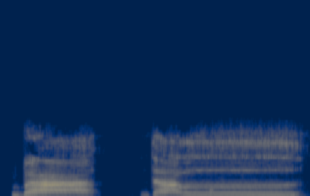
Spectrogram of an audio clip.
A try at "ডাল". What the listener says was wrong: আবার দাল হয়ে যাচ্ছে, ডাল। বলেন ডাল। সব- জি না, সকলে মিউট অবস্থায় বলেন ডাল। দয়তে টান দেন, শেষে ল উচ্চারণ করেন, মিউট অবস্থায়।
